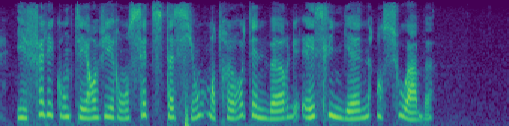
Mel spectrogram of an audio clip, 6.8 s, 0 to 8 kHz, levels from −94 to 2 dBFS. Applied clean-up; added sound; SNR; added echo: none; none; none; none.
